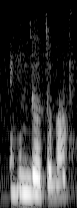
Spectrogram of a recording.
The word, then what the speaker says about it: Hindutva: I'm sorry if I'm mispronouncing that wrong. The Hindu nationalist. Hindutva, is Hindutva.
